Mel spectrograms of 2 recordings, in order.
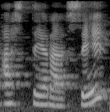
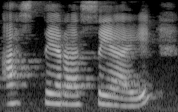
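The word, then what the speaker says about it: Asteraceae: aster ac1000 Ingatkan Kembali Kenapa Ibu membacanya as Terrace bukan Aster aceae karena dari materi penulisan nama latin itu ya untuk akhiran E atau air jadi Bacanya adalah e-jade Aster asyik yo Yah Ibu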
